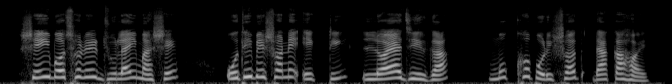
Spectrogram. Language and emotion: Bengali, neutral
